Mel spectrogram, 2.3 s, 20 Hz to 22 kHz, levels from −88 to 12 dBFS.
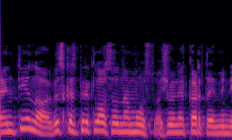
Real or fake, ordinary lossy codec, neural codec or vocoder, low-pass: fake; MP3, 32 kbps; codec, 16 kHz, 16 kbps, FunCodec, trained on LibriTTS, 50 frames a second; 7.2 kHz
